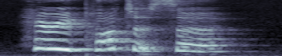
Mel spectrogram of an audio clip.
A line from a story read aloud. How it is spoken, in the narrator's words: squeaked the elf, trembling from head to foot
